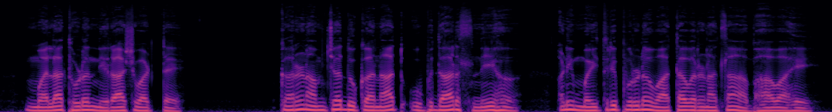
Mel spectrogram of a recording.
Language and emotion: Marathi, sad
